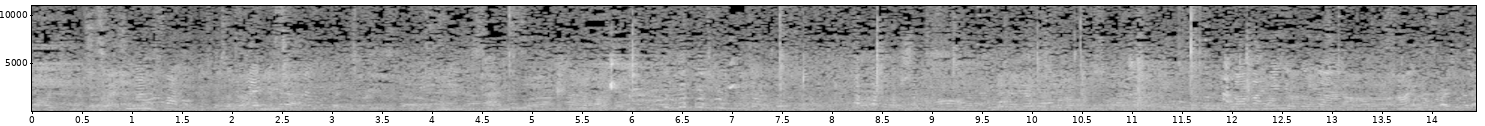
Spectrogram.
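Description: A middle-aged woman talks and laughs close by.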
